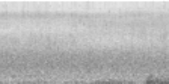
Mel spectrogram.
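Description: A creek flows in a soft, continuous rushing hiss, faint and steady, with a brief low rumble near the end and no voices.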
